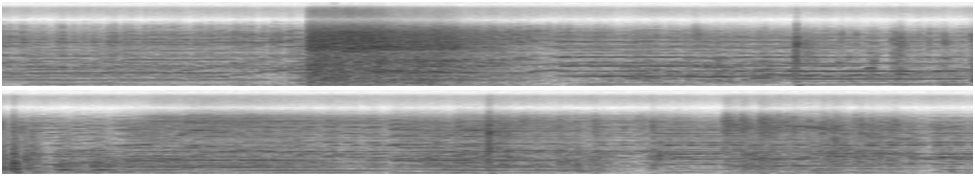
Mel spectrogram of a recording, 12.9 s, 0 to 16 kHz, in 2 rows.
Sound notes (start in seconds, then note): 2.1 glass shatters; 4.1 dramatic music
